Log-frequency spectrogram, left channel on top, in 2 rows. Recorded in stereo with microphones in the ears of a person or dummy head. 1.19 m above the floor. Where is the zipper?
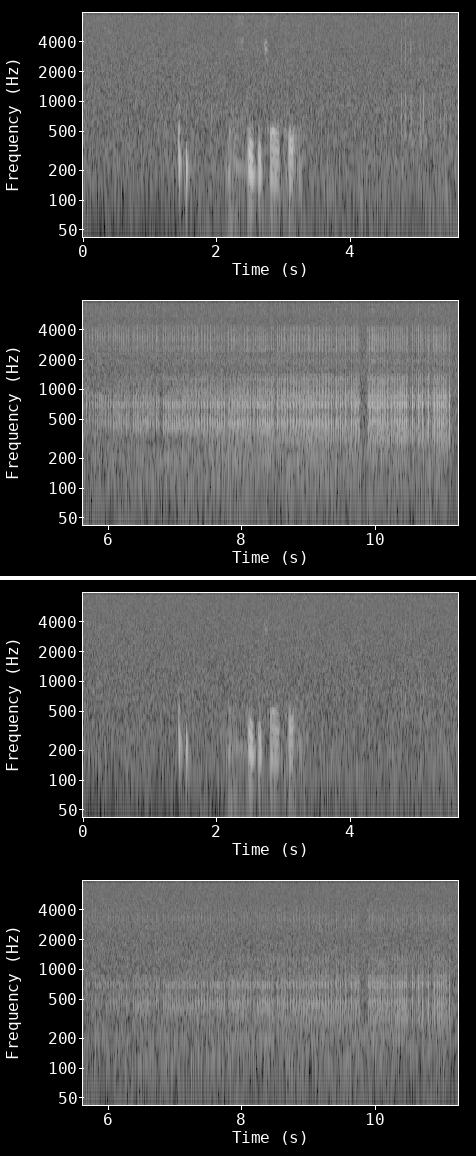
I don't hear a zipper.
